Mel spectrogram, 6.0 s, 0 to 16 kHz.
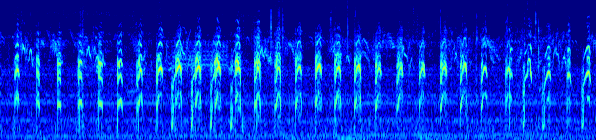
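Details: Nest-camera recording of an osprey at Charlo, Montana, 11 July 2018, morning: an even run of rather distant, down-slurred whistled chips, roughly two or three per second, over a soft background hiss.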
